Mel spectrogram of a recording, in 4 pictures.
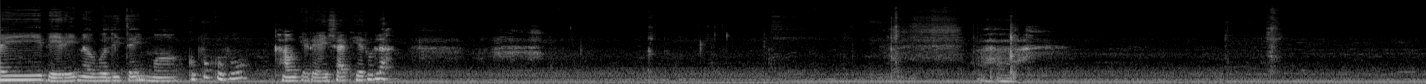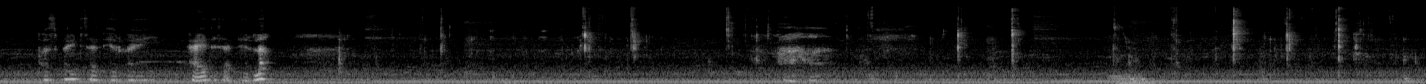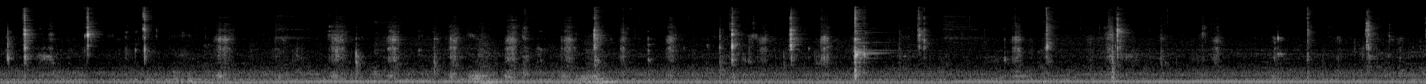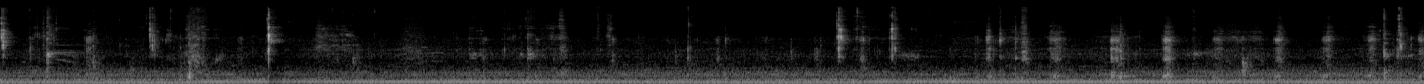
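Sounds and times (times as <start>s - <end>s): steady low hum: 0.0s - 57.0s
chewing and lip-smacking: 5.4s - 7.8s, 17.6s - 22.0s, 22.6s - 24.6s, 25.4s - 46.7s, 47.3s - 57.0s.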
